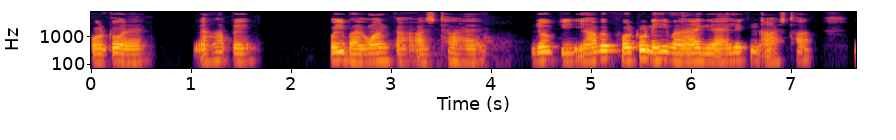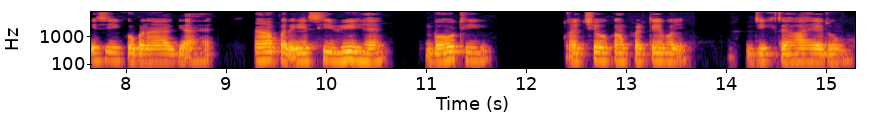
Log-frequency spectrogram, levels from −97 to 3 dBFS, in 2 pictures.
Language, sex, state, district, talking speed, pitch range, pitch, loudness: Hindi, male, Bihar, Jahanabad, 155 wpm, 125-140 Hz, 130 Hz, -17 LUFS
